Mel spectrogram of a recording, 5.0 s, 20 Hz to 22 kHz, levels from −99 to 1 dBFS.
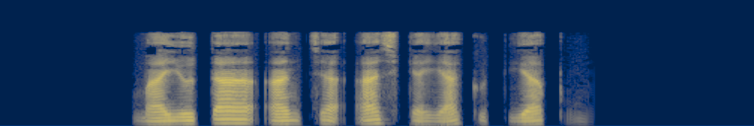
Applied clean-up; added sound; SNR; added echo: none; none; none; none.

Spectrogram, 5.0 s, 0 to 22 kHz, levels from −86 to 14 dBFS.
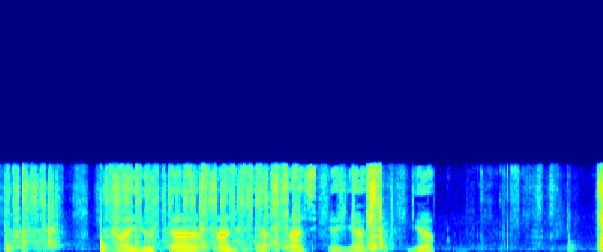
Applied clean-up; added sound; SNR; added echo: none; Writing; 0 dB; none.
